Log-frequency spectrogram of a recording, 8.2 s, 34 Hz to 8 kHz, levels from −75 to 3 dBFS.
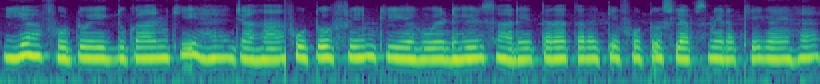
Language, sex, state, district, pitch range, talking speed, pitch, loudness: Hindi, female, Bihar, Vaishali, 180-195 Hz, 160 wpm, 185 Hz, -13 LUFS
